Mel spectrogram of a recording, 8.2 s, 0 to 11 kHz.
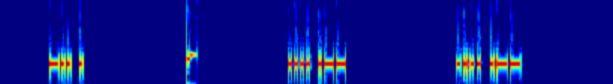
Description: Morse code, heard as a keyed tone, about 27 wpm, 700 Hz. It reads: DE HW HW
